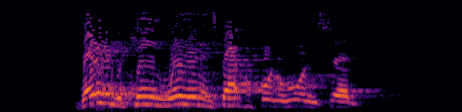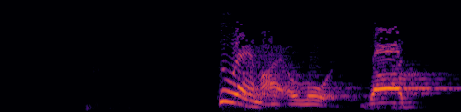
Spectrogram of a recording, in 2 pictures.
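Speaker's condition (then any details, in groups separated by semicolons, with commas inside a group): No condition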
